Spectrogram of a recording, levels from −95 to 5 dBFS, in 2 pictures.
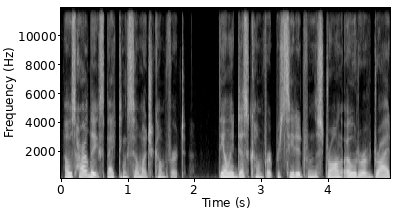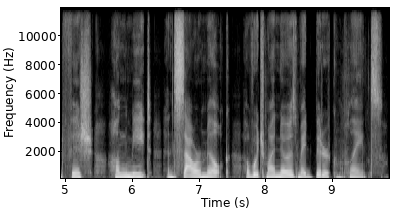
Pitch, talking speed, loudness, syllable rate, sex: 200 Hz, 180 wpm, -17 LUFS, 5.0 syllables/s, female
